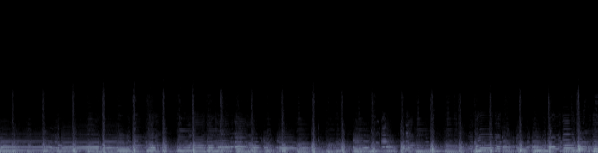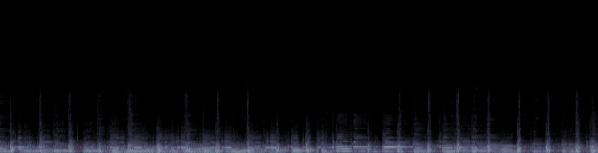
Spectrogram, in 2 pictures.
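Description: A small live band playing a lively tune with a steady beat, an upright bass underneath.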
